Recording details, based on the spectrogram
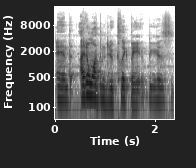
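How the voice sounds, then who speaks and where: A man's voice: fairly high pitch, steady tone, moderate pace, darkish tone, soft background music. A young man co-hosting a casual podcast, rambling with lots of fillers and restarts. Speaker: podcast co-host and YouTuber. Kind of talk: casual chat.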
